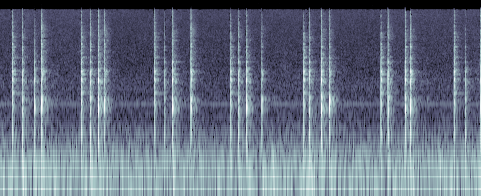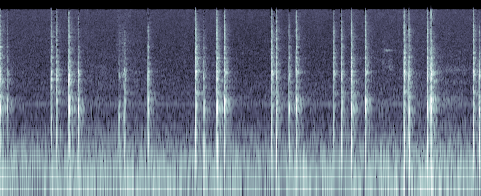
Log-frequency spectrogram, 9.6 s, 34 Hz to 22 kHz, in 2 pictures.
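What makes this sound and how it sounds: A small hollow metal Altoids mint tin, held on its edge, is tapped with fingertips and nails in quick bursts and clusters of sharp clicky taps, about 39 in all. Each tap is dry and brief with a faint metallic ping near 600 Hz, and a steady low rumble runs beneath throughout.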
